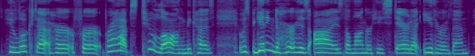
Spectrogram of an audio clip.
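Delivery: plain reading voice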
